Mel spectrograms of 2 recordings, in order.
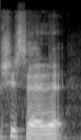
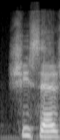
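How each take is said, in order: First: "she" gets the stress. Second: "said" stressed with a falling tune. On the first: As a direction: start strong on "she". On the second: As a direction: hit "said", let it fall. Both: Shown as a demonstration. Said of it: "repeats with shifting stress".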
